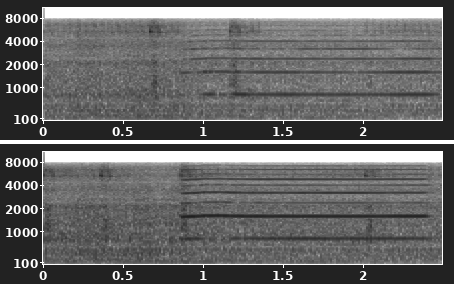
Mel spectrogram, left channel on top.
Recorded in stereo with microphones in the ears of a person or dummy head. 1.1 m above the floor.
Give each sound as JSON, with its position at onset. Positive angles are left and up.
{"t": 0.8, "sound": "a trumpet", "side_deg": -55, "distance_m": 1.6}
